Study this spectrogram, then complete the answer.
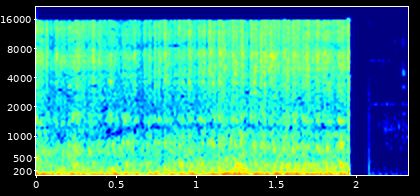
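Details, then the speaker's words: Mustang V8 on cold idle after fitting new factory-style tailpipes: deep lumpy rumble with faint ragged crackle, louder at lower idle, then shut off; passenger-side exhaust leak. "now the passenger side is leaking ah and the lower the idle the more you can hear that exhaust leak the crackle"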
